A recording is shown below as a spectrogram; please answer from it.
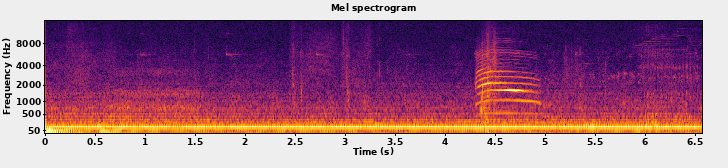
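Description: A cat gives a single short meow, faint and distant, over a constant low electrical hum in a quiet room during a card-game session.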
